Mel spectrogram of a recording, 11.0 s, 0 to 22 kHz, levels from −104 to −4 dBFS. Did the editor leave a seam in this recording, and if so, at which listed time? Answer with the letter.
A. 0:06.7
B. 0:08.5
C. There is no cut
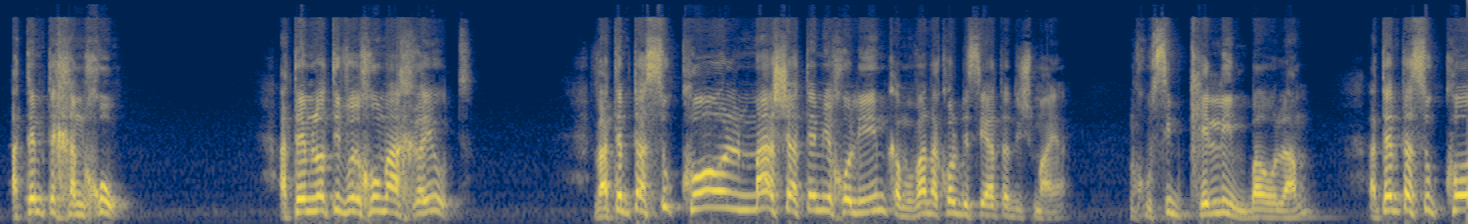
B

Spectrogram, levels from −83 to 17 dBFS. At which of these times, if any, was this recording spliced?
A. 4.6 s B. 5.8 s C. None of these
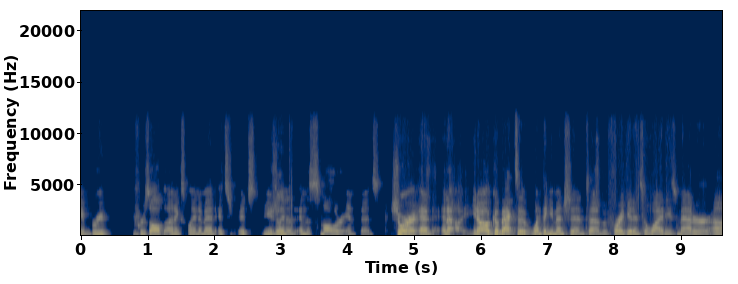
A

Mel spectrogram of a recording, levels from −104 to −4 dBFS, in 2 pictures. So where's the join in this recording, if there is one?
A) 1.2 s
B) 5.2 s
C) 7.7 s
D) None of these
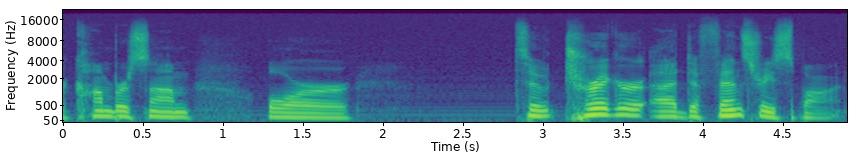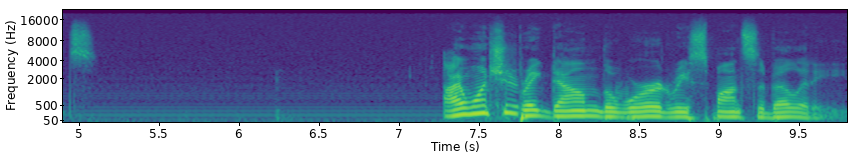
C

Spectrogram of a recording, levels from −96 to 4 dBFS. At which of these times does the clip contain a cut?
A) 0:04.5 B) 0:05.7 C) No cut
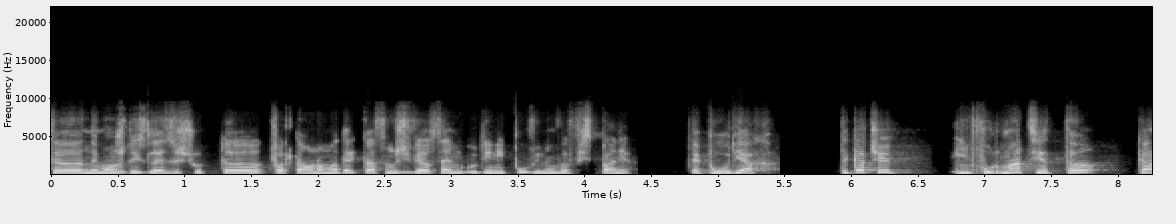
C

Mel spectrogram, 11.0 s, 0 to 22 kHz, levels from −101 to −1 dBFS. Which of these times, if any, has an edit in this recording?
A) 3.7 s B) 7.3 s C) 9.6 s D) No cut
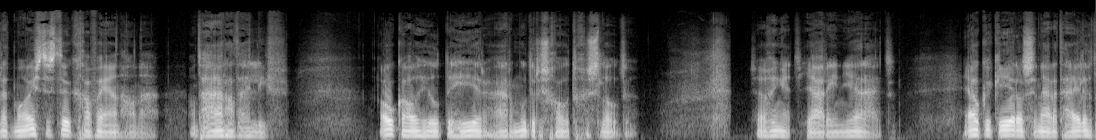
B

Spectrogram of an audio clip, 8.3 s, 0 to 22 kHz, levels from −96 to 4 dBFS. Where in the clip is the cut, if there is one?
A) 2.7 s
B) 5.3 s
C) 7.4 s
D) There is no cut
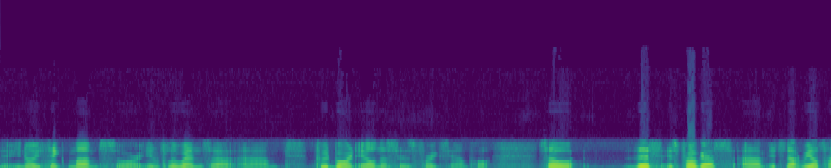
D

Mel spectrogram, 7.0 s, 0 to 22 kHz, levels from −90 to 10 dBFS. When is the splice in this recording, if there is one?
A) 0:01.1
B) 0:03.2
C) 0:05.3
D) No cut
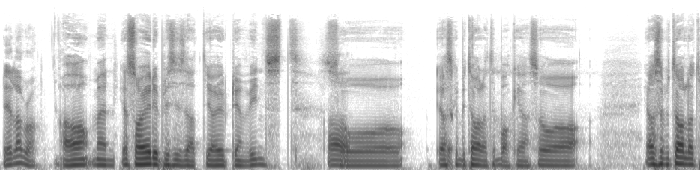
A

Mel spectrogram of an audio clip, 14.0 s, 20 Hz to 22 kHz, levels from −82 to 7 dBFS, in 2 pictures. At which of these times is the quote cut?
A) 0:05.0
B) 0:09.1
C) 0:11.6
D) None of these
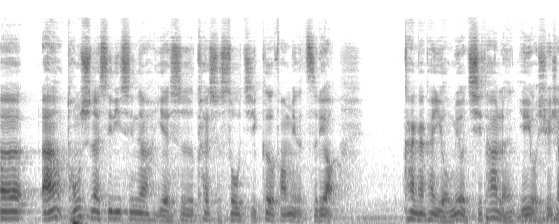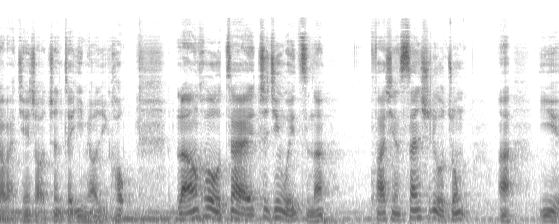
C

